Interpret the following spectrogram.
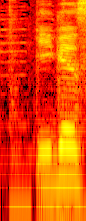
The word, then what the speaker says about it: Aegis: It's pronounced Aegis, Aegis, but I have no idea.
